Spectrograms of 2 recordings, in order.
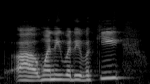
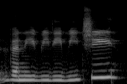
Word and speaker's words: Veni Vidi Vici: Then Noel's going to talk a little Greenleaf, Weni Wedi Wiki, or the way everybody else pronounces it, Veni Vidi Vici, which is not the correct Latin way, nerd.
